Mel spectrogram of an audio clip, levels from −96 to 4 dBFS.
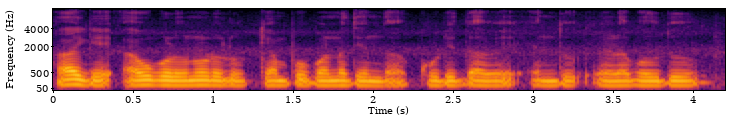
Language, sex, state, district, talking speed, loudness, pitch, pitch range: Kannada, male, Karnataka, Koppal, 115 wpm, -17 LUFS, 120 Hz, 120-125 Hz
